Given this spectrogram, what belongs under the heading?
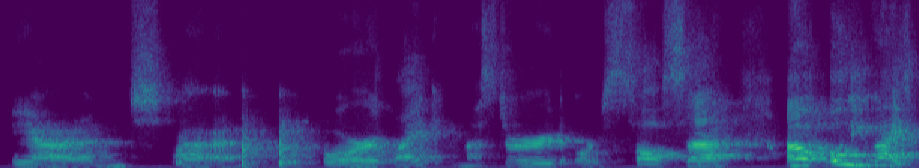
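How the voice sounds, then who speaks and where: A woman's voice: lowish voice, sharp tone. A woman giving casual cooking tips to viewers, chatty and rambling with lots of fillers. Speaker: wellness presenter. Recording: very echoey room.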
